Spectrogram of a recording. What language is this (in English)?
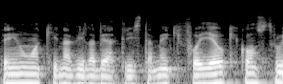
Portuguese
